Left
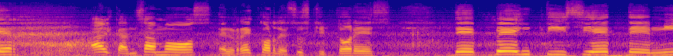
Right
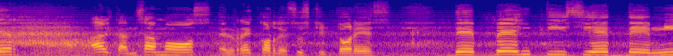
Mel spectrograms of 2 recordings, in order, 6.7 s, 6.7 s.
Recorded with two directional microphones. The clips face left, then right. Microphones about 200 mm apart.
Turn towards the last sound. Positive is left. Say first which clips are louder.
# left 1 dB
turn(degrees=5)  # may be behind; listen again after turning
